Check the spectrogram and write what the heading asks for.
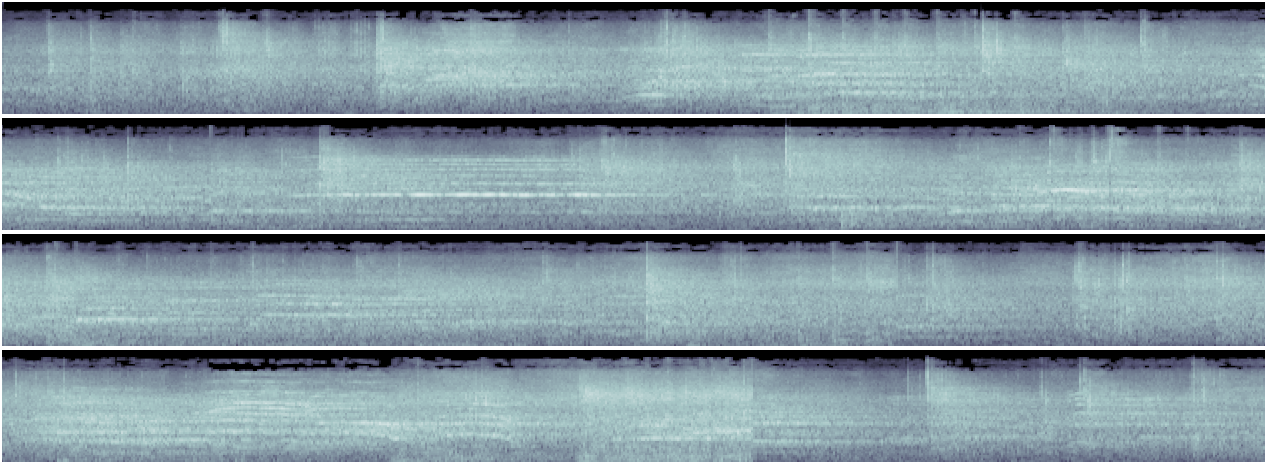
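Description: Ice hockey rink sound during play: repeated sharp clacks and thuds of sticks, puck and bodies hitting the boards, with players shouting now and then.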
